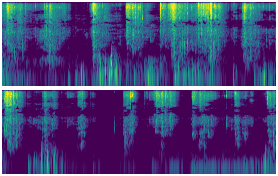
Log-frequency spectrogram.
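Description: Footsteps swishing and crunching through long, thick grass, about one or two steps a second, uneven, with a brief pause about three quarters of the way through.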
